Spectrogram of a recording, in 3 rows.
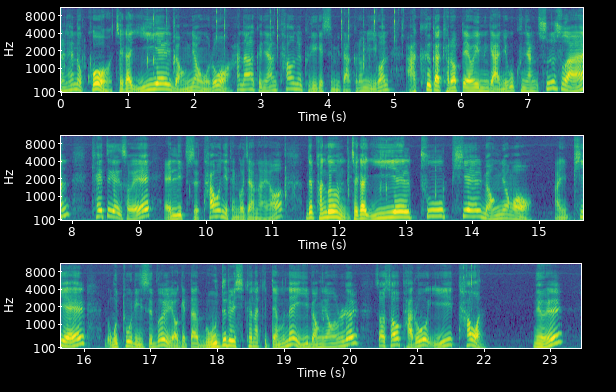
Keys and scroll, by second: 0.0 Escape, 0.2 Escape, 0.3 Escape, 0.9 e, 1.3 l, 1.6 Return, 4.5 Escape, 11.2 Escape, 12.1-13.4 typing, 19.4 Return.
